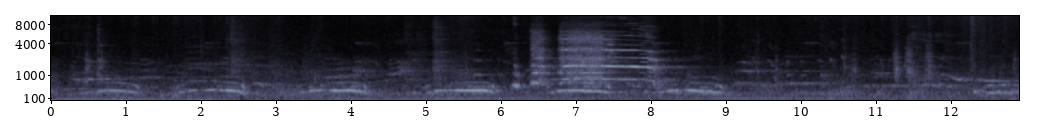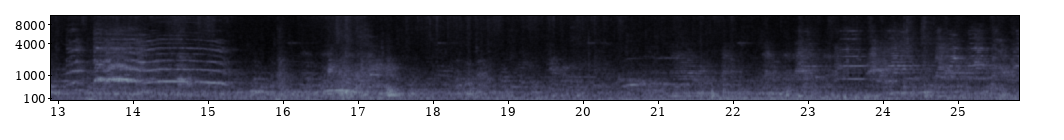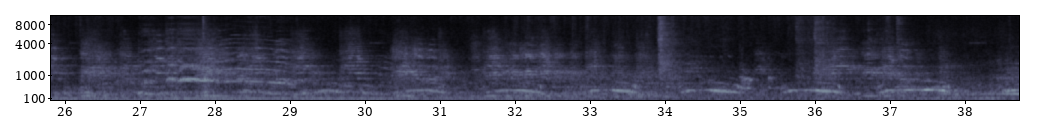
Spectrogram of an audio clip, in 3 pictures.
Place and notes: Via 1° Maggio, Bernate VA, Italia - Galli, galline e piccioni in concerto
11 December, ~15:00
